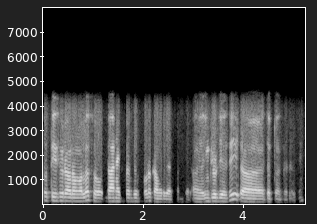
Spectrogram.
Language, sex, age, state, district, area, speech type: Telugu, male, 30-45, Andhra Pradesh, N T Rama Rao, rural, conversation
